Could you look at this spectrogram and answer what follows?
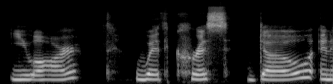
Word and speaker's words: Do: It is called The Future, and that is spelled Futur with Chris Doe, and it's Doe is Do.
